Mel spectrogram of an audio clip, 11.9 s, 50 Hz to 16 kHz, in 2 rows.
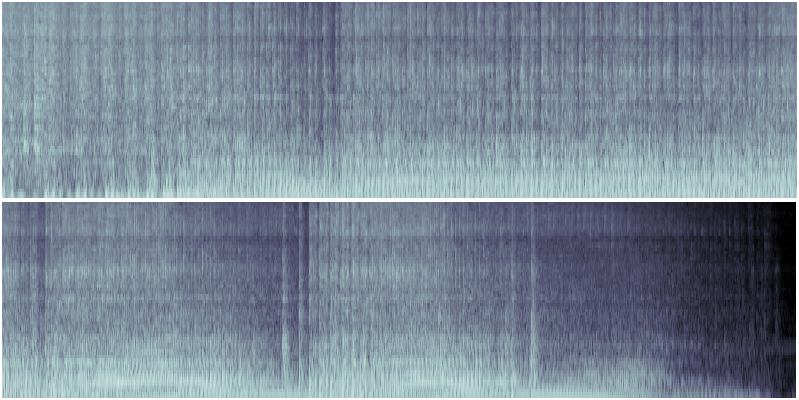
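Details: Lotus Europa Twin Cam with 123 Ignition distributor and Stromberg carbs: fires and revs unevenly around 3,000 rpm, once 5,000, pitch rising and falling; oil pressure high, charging fine; rough running suspected from spark/distributor timing.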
